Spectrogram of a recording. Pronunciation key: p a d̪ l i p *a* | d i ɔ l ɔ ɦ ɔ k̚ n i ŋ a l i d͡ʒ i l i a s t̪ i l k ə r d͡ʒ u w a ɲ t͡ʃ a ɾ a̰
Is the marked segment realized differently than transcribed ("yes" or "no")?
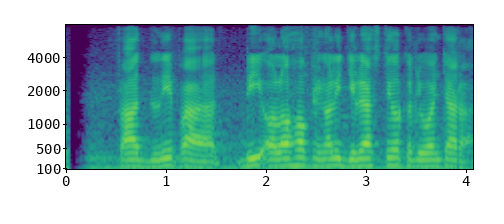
no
